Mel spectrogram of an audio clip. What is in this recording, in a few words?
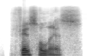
"physalis", American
